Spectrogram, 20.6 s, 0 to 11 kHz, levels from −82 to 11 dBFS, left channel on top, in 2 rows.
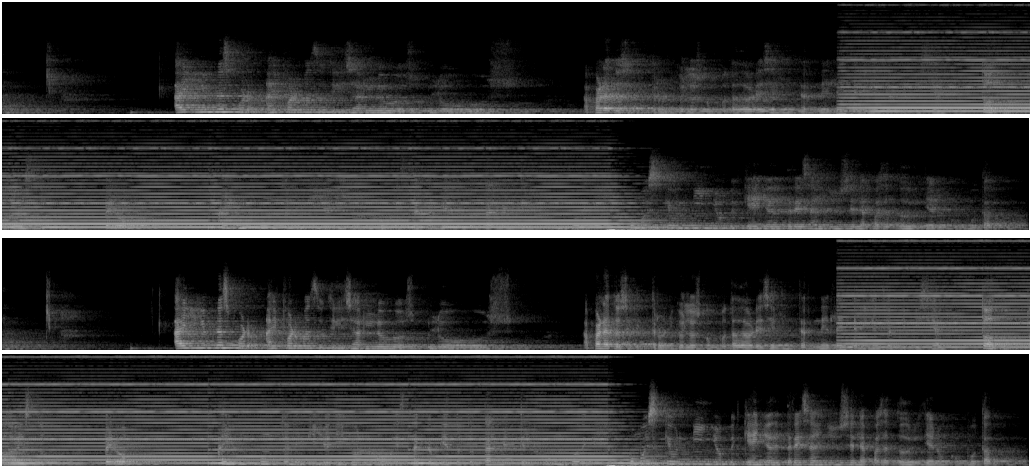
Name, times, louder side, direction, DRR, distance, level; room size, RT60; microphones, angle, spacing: voice 1, 1.7-5.1 5.9-10.7 11.3-11.6 12.4-20.2, right 2 dB, 35° right, 4 dB, 0.4 m, -34 dB
sound 1, 8.4-16.4, left 2 dB, 65° right, 1.0 m, -27 dB
7.7 x 5.0 x 3.5 m, 2.6 s
head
